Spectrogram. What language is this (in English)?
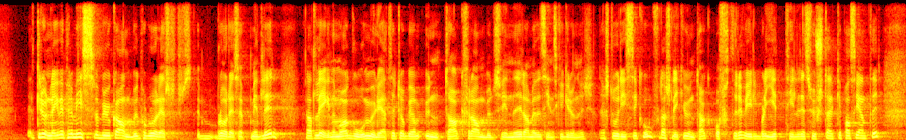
Norwegian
